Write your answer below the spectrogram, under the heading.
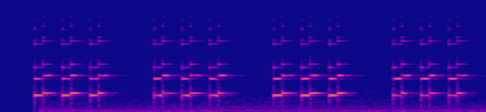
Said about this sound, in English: Look who finally decided to answer his phone.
